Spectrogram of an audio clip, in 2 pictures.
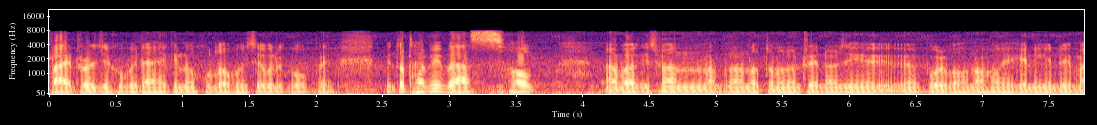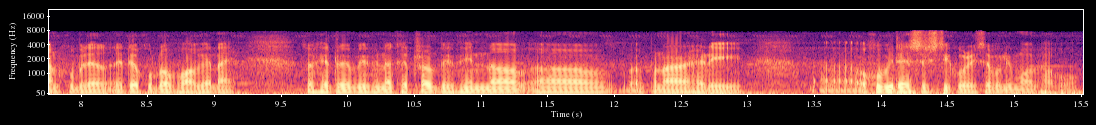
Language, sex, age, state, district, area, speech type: Assamese, male, 30-45, Assam, Sonitpur, urban, spontaneous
